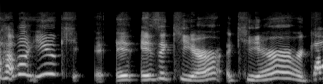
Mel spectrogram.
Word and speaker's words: Kiara: Kiara or Kiara? Yeah. Kiara.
